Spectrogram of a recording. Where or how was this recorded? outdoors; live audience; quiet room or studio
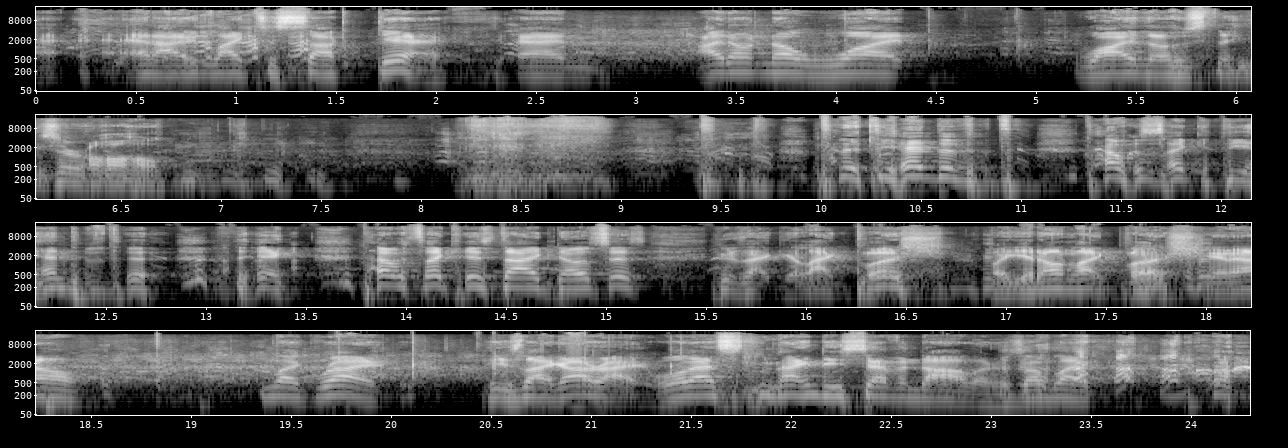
live audience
